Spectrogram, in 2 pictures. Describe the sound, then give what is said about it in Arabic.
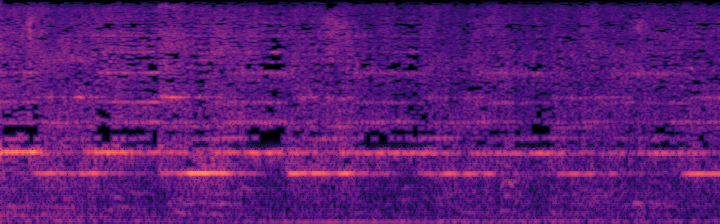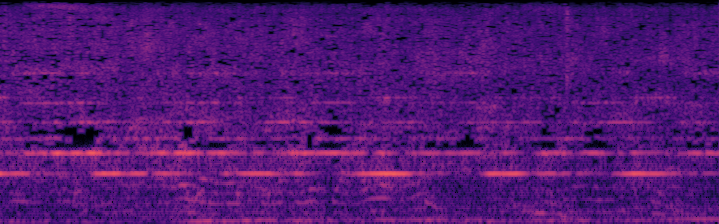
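A fire engine siren sounds continuously over a busy background noise. Its steady wailing tone stays fairly level throughout, with no clear breaks. “مطافي المطافي خليك، مش بوليس النجدة.”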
